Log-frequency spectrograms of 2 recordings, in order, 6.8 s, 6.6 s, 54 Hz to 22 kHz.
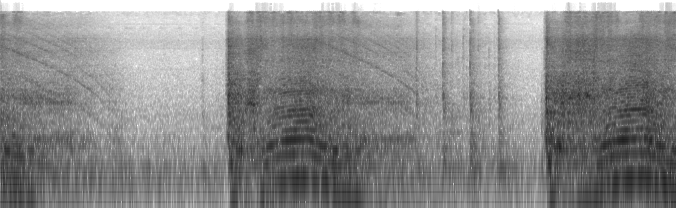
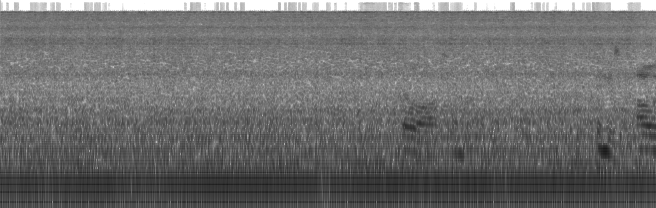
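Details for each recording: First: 1957 Nash Metropolitan barn find, sitting for many years, cranked after pumping fuel with the manual choke: three long cranking bursts, each with a few firings that never catch; plug wires 3 and 4 are crossed, so it won't start. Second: 1957 Nash Metropolitan barn find that sat for many years, warming up at idle on old gas after crossed plug wires 3 and 4 were fixed: a steady, even low idle at constant speed with no misses or knocks. Normal warm-up idle.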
